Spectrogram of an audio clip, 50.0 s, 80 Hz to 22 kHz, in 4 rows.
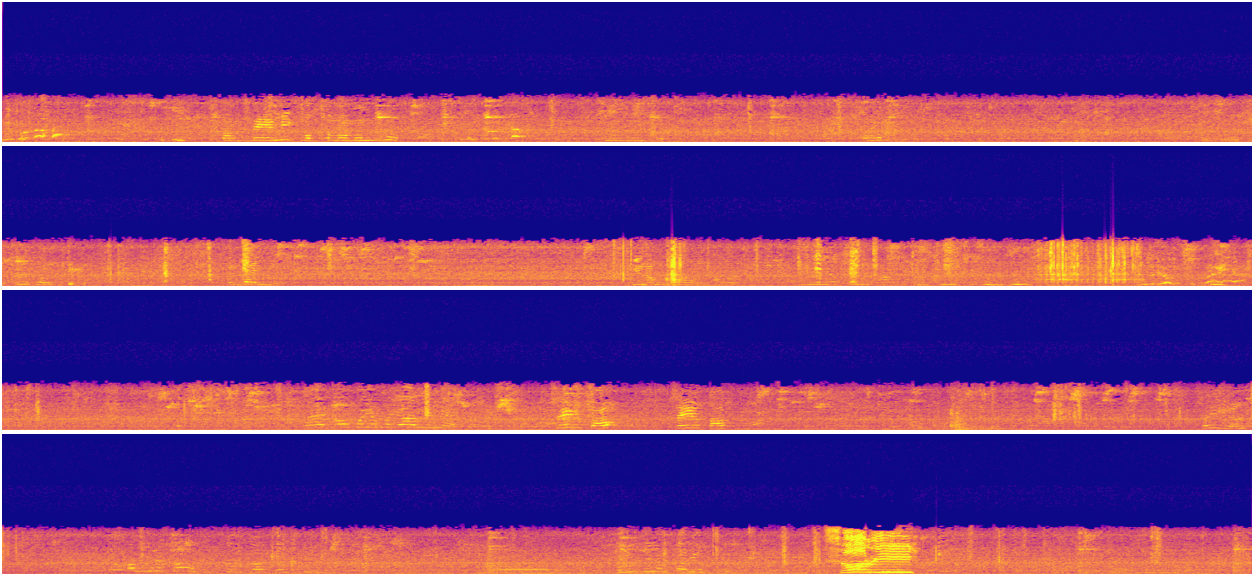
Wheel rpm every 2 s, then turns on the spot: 0, 0, 0, 0, 0, 0, 0, 0, 0, 0, 0, 10, 0, 0, 0, 0, 0, 0, 0, 0, 0, 0, 0, 0, 0.
22-24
